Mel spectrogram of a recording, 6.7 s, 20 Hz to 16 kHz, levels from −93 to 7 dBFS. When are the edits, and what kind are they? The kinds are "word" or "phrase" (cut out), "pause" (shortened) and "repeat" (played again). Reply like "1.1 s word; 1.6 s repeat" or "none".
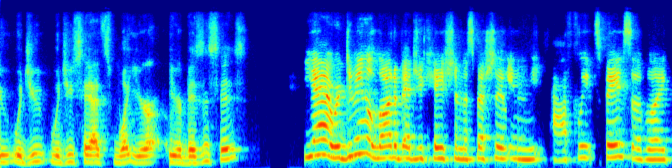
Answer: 1.7 s word; 5.1 s word

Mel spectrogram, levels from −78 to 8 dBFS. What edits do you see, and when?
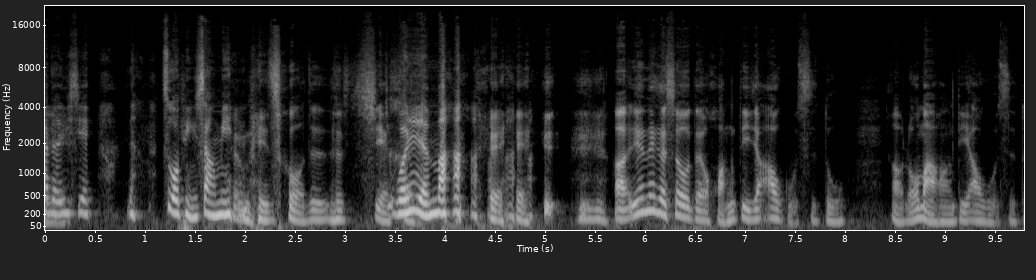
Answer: none

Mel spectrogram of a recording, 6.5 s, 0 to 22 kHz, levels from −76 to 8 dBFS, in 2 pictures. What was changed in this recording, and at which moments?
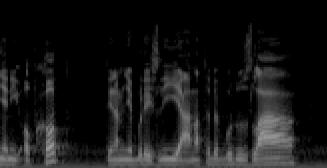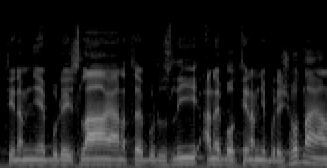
0.9 s pause; 3.2 s pause

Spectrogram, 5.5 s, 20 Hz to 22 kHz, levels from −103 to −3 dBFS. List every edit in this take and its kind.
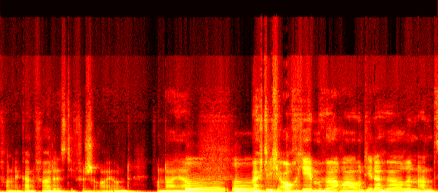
none

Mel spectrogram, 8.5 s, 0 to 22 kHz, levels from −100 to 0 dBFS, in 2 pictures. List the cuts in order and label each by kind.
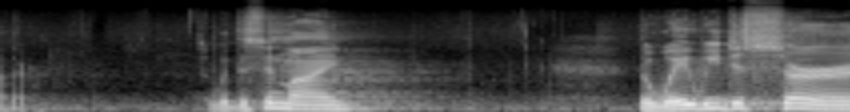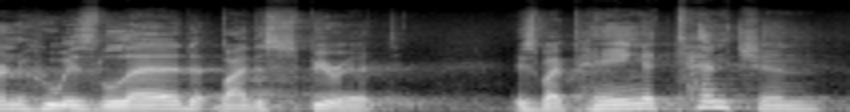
none

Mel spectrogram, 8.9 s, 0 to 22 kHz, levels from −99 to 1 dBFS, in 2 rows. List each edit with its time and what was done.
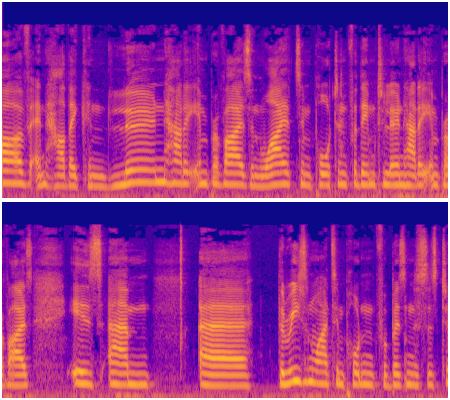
none

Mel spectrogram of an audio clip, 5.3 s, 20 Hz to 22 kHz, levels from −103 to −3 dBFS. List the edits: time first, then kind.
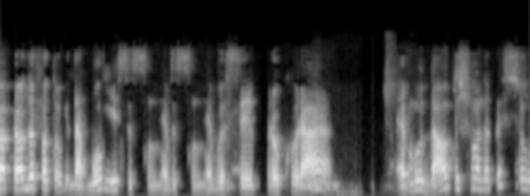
1.0 s phrase; 1.7 s repeat; 4.1 s word

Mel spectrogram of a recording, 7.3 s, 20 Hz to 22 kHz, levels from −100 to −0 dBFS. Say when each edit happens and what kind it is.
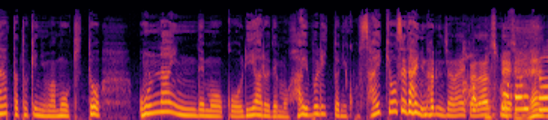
none

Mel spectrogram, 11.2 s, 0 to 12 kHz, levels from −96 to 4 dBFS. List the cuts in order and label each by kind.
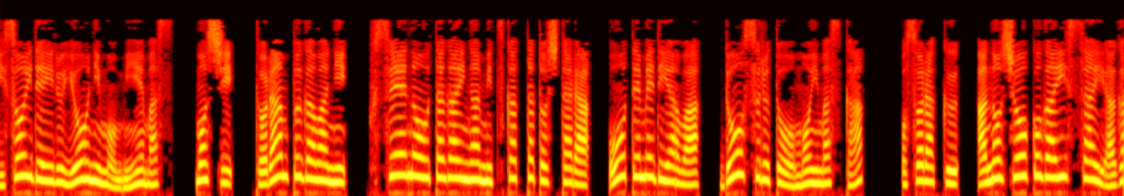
1.8 s pause; 8.8 s pause

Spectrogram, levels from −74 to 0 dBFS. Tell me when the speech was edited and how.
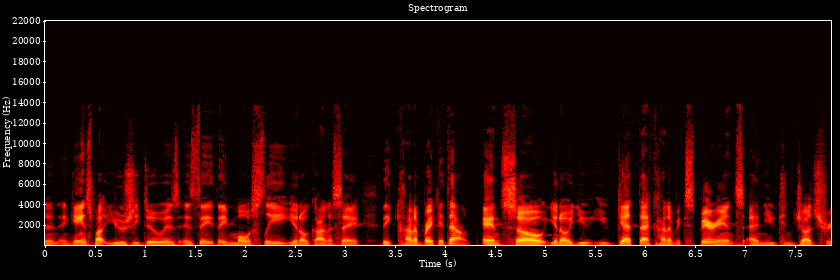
4.3 s pause

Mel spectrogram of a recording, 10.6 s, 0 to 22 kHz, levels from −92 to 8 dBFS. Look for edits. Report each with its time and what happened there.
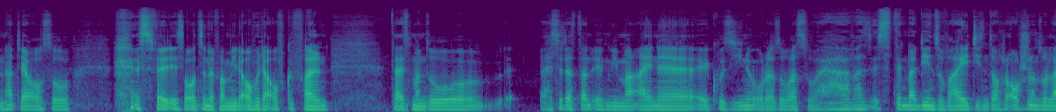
1.8 s word; 4.3 s word

